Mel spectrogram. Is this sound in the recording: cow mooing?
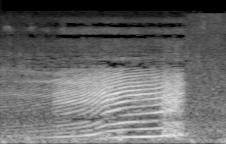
yes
